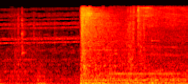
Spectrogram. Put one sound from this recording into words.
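A heavy sliding door slams shut with a loud clunk.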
